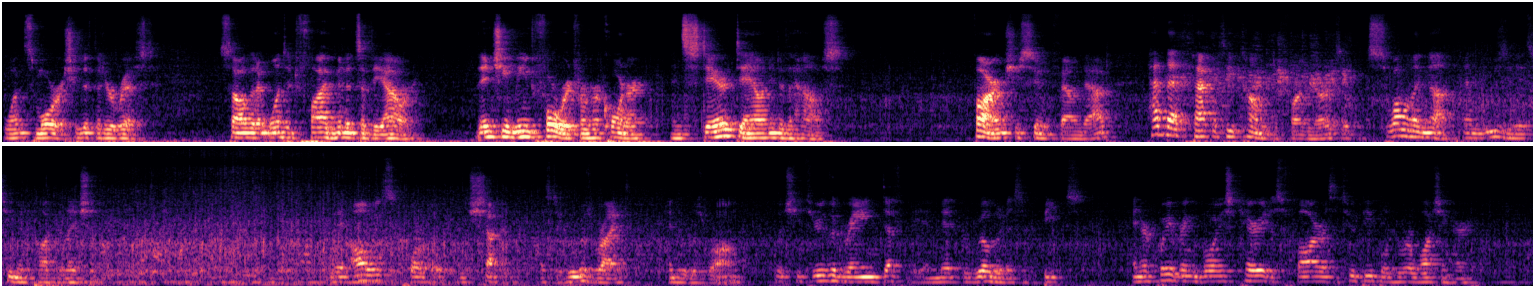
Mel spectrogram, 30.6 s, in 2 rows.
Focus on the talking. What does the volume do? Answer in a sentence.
The loudness of the talking goes down.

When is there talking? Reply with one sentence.
The talking can be heard from 0.0 to 8.4 s, from 9.7 to 16.4 s and from 18.6 to 30.1 s.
